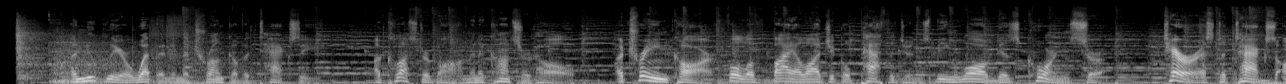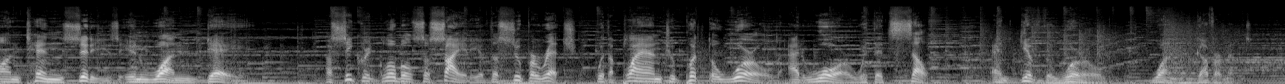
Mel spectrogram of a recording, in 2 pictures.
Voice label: Movie Trailer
